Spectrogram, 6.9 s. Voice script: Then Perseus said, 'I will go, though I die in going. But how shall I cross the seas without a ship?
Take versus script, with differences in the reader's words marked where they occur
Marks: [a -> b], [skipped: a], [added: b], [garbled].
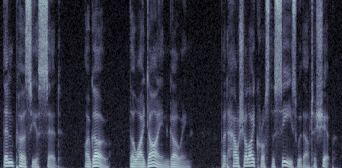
Then Perseus said, 'I [skipped: will] go, though I die in going. But how shall I cross the seas without a ship?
